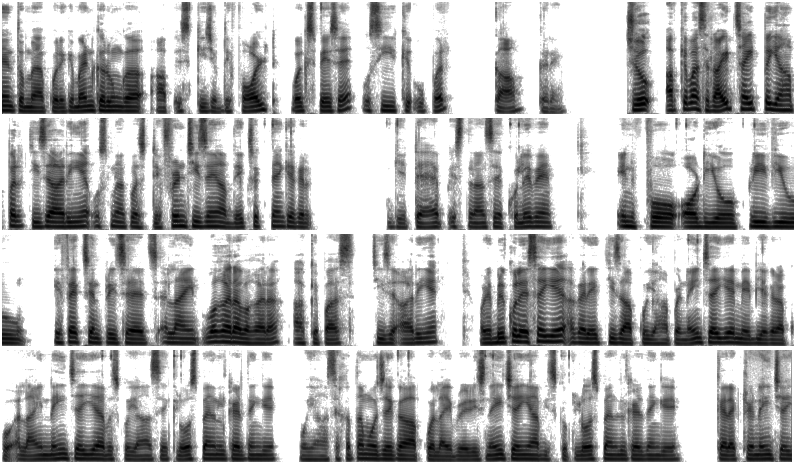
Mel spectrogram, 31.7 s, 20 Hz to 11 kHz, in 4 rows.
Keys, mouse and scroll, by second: 1.8 click, 10.5 click, 22.7 click.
